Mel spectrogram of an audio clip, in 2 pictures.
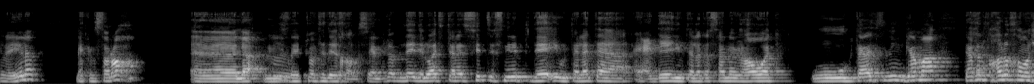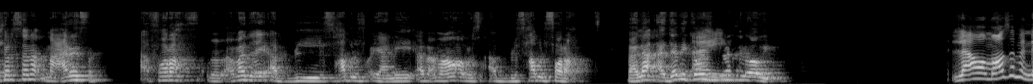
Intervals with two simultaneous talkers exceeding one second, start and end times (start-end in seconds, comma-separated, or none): none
